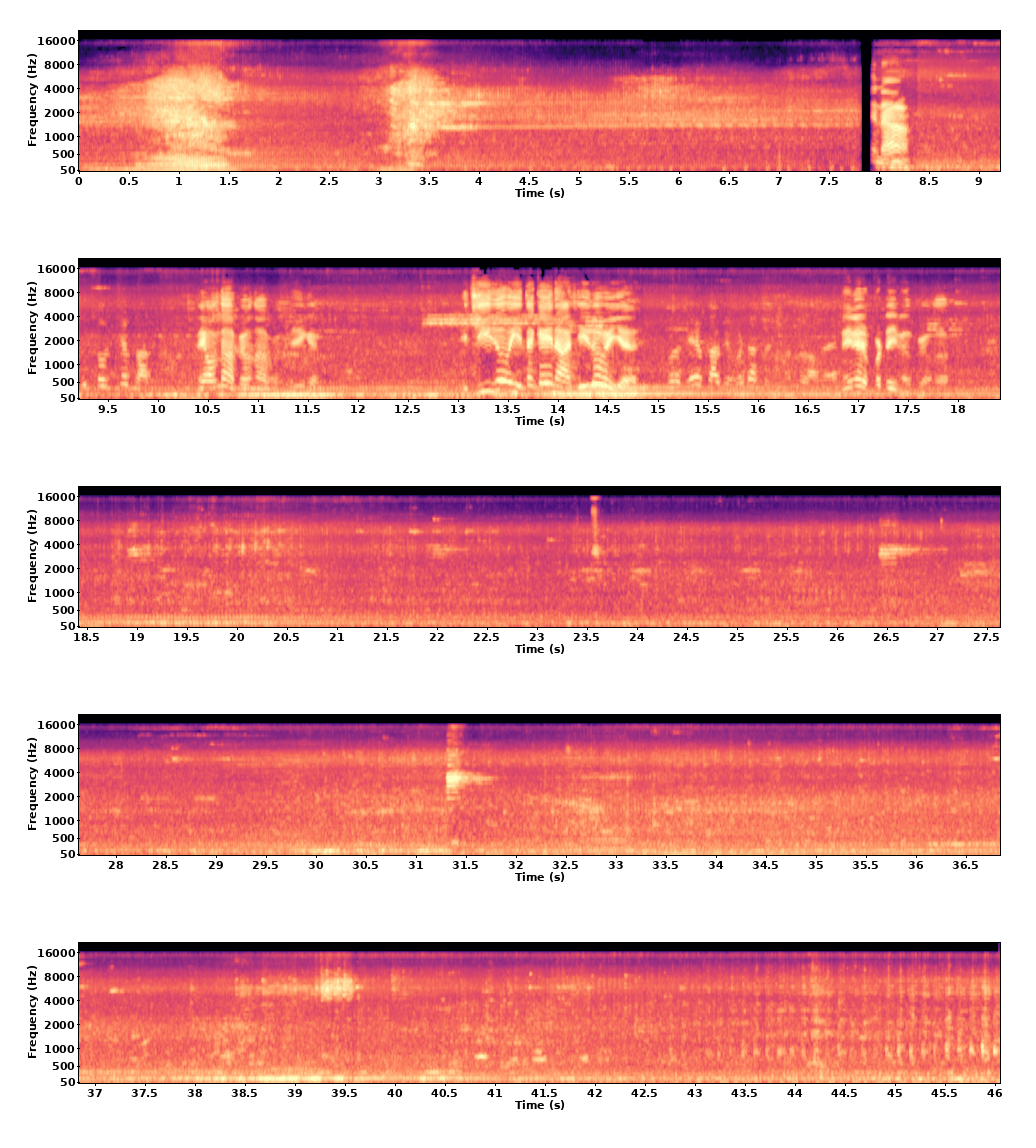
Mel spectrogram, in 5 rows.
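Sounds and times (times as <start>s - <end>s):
vehicle passing close: 0.0s - 7.7s
vehicle engines running: 0.0s - 46.0s.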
